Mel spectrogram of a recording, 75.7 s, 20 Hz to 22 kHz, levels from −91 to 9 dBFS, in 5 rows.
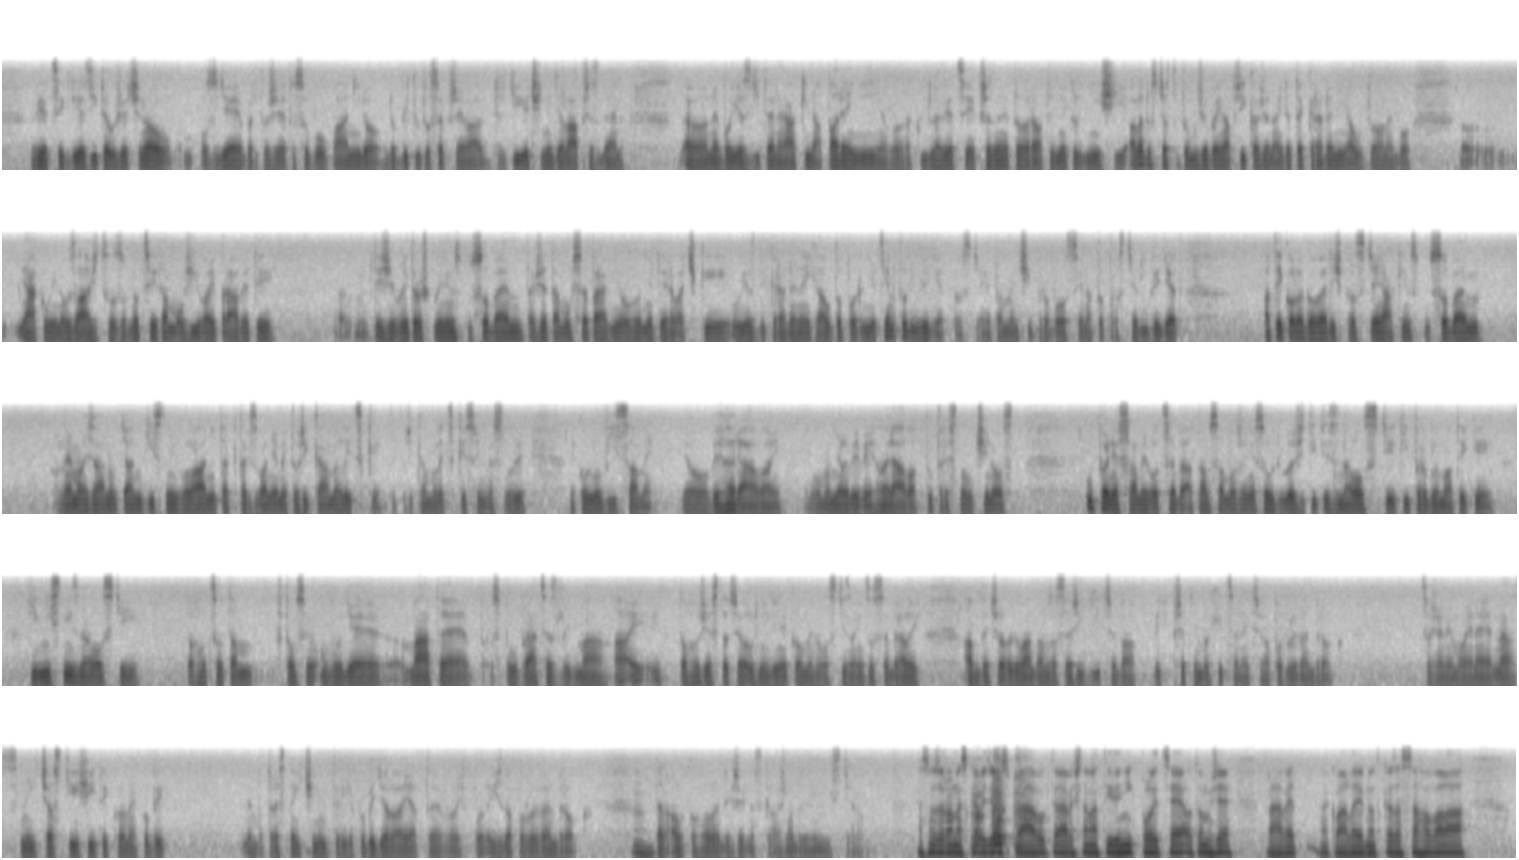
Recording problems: high frequencies cut off; noticeable; nothing above 5.5 kHz
hiss; noticeable; throughout; 20 dB below the speech

